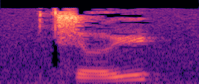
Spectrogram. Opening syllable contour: rising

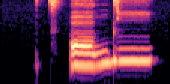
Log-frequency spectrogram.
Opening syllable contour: low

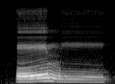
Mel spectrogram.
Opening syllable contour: rising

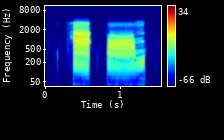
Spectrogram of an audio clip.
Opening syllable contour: low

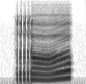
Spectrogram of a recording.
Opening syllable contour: rising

